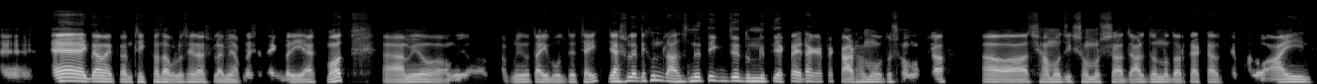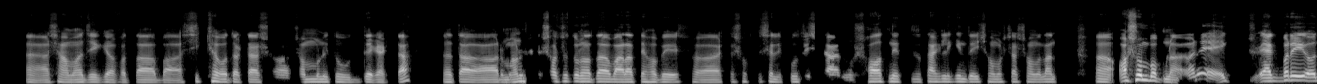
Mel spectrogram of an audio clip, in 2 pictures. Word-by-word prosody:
হ্যাঁ, 105 -1 -5 0.3
হ্যাঁ 165 +3 +12
একদম, 140 0 +5
একদম 115 0 -3
ঠিক 125 -2 -1
কথা 120 -1 +2
বলেছেন। 110 +3 -2
আসলে 105 +2 -8
আমি 110 - -1
আপনার 110 +3 -7
সাথে - - -14
একবারেই 110 +1 -1
একমত। 110 - +4 0.4
আ - - -3
আমিও 115 +2 +2 0.8
আমিও 110 0 -3
তাই 105 -1 +3
বলতে 105 +1 -2
চাই। 115 - +2
যে 140 - -2
আসলে 170 +5 +2
দেখুন 200 +3 0
রাজনৈতিক 165 +8 +1
যে - - +6
দুর্নীতি 150 -1 +1 0.3
এটা 145 +1 +1
একটা 140 +1 -9
কাঠামোগত 120 +2 +1
সমস্যা। 115 +1 -4 0.5
আ - - +1 0.5
সামাজিক 115 +1 -1
সমস্যা 110 0 -3
যার 105 +1 0
জন্য 120 -1 -1
দরকার 110 +2 -2
একটা 110 0 -4 0.2
যে - - -12
ভালো - - -4 0.2
আইন, 120 0 +2 0.4
আ - - -1 0.3
সামাজিকতা 110 -1 -2 0.2
বা 100 - -2 0.2
শিক্ষাগত 135 -2 -1
একটা 115 +1 -1 0.2
আ - - -8 0.2
সমন্বিত 120 0 -3
উদ্বেগ 110 +2 -2
একটা। - - 0 0.4
আ - - -3
তা 120 - +2 0.3
আর 110 - 0
মানুষকে 135 +5 -2
সচেতনতা 135 -2 0
বাড়াতে 120 +1 +2
হবে। 120 0 -1 0.2
সা 115 - -8 0.2
একটা 120 - -21
শক্তিশালী 120 -1 -7
প্রতিষ্ঠান 120 -2 -3
ও - - -13
সৎ 135 0 +3
নেতৃত্ব 125 -2 -5
থাকলে 130 0 0
কিন্তু 130 -1 -2
এই - - -5
সমস্যার 120 0 -5
সমাধান 120 0 -2 0.4
আ - - +3 0.2
অসম্ভব 200 0 +6
না। - - +1
মানে - - 0 0.2
এ - - 0 0.5
একবারেই 195 +5 +6
120 Hz, 165 wpm, -22 LUFS, 110-135 Hz, 0.8 s, হ্যাঁ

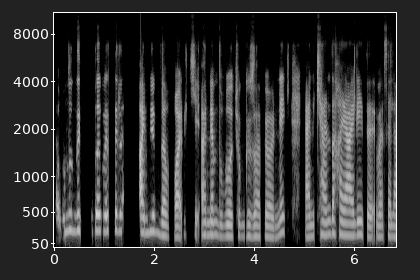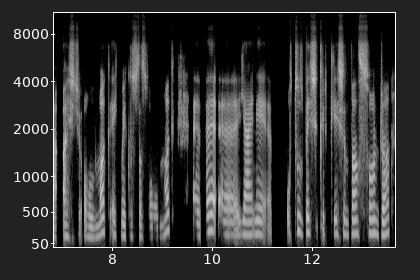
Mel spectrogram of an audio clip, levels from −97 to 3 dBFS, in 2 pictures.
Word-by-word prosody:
Bunun 225 +2 -5
dışında 235 -1 +1
mesela 230 +1 -1 0.3
annem 210 -1 +4
de 170 - +3 0.2
var 150 0 +5 0.2
ki - - -4
annem 180 0 0
de 155 -1 -10
buna 160 0 0
çok 160 0 -9
güzel 155 -1 -3
bir 155 - 0
örnek. 150 +9 -1 0.4
Yani, 150 +2 +1
kendi 185 +2 0
hayaliydi 175 -4 +1
mesela 155 -1 -3
aşçı 155 - +2
olmak, 150 +8 +1
ekmek 170 -2 -3
ustası 155 -1 -1
olmak, 150 +10 -4 0.5
eee, 170 - -3 0.2
ve, 230 0 +6 0.2
eee, 90 -1 -1
yani, 180 +1 +1 0.4
35-40 215 -3 +2
yaşından 190 0 +4
sonra, 195 -1 +2
180 Hz, 130 wpm, -25 LUFS, 155-205 Hz, 0.5 s, ve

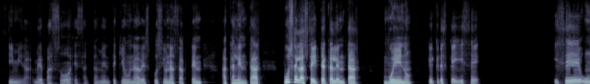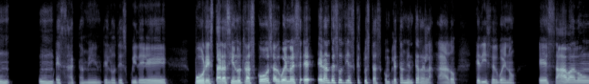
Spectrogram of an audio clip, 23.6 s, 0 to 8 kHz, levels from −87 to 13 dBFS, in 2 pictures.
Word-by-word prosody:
Sí, 110 -1 -15
mira, 95 -3 -19
me 115 -1 -14
pasó 120 +7 -16
exactamente 120 +2 -21
que 120 -3 -14
una 115 +3 -9
vez 110 -1 -10
puse 105 0 -13
una 110 -2 -5
sartén 100 +1 -9 0.4
a - - -6
calentar, 90 -2 -3 0.4
puse 235 +5 +4
el 225 - +5
aceite 145 -2 +2
a 140 - +1
calentar. 120 -4 +1 0.4
Bueno, 105 -4 0 0.3
¿qué 145 -1 -8
crees 150 0 -8
que 150 0 -8
hice? 150 -1 -10 1.5
Hice 155 +2 -2
un 150 +1 -4 0.5
un 140 -1 -4
exactamente, 110 0 -11
lo 100 0 -10
descuidé 105 +4 -5 0.5
por 130 +1 +6
estar 130 +2 +6
haciendo 160 +1 +4
otras 155 -3 +4
cosas, 160 -1 +5
bueno, 145 +1 +6
ese 155 +1 +3
e 465 0 +4
eran 455 - +6
de 195 - +4
esos 205 +1 -1
días 185 0 -3
que 190 - -7
tú 170 - -4
estás 160 -5 -5
completamente 160 +7 -5
relajado, 115 -4 -6 0.4
que 125 - -2
dices, 120 -2 -5
bueno, 100 -4 -6 0.4
es 130 +1 -2
sábado, 175 +7 +1
130 Hz, 130 wpm, -21 LUFS, 110-155 Hz, 1.5 s, por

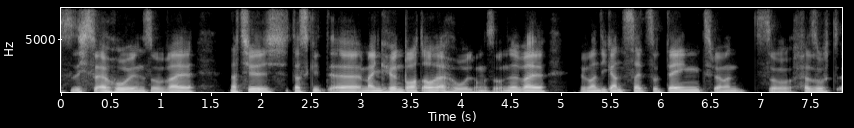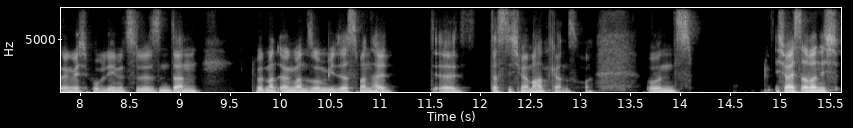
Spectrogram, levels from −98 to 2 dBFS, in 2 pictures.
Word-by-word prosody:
sich 110 0 -2
zu - - 0
erholen 105 -2 +3
so, 85 -1 -5
weil 95 +1 +1 0.3
natürlich, 110 -4 0
das 100 -1 -1
gibt, 110 -2 -7
äh 95 -1 +2
mein 100 +1 +2
Gehirn 125 +5 +2
braucht 105 -2 +1
auch 125 0 +5
Erholung 90 -4 -2
so, 100 0 -10
ne? 120 +3 -1
Weil 100 -1 +4 0.3
wenn 95 - -8
man 100 0 +1
die 100 - -3
ganze 110 +1 0
Zeit 105 -2 -1
so 90 - -6
denkt, 120 +4 0
wenn 90 - -2
man 90 +6 -6
so 85 +1 -7
versucht, 100 +1 -4
irgendwelche 95 -1 -3
Probleme 110 +5 -2
zu 115 -2 -6
lösen, 110 -1 -1
dann 95 +1 +1 0.5
wird 115 - 0
man 105 - +1
irgendwann 110 -2 +2
so 115 +1 +1
müde, 115 -1 0
dass 105 - 0
man 105 -2 +1
halt, 95 -1 +1 0.4
äh, 95 -1 -1 0.3
das 105 -1 0
nicht 110 - -6
mehr 95 - +1
machen 105 +1 +1
kann, - - -6
so. - - -15 0.7
Und 100 -1 -1 0.8
ich - - -4
weiß 130 0 +8
aber 125 -1 +9
nicht, 125 +3 +2
100 Hz, 205 wpm, -25 LUFS, 95-115 Hz, 0.8 s, aber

